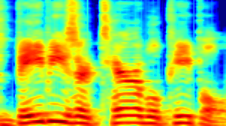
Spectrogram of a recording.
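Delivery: plain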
